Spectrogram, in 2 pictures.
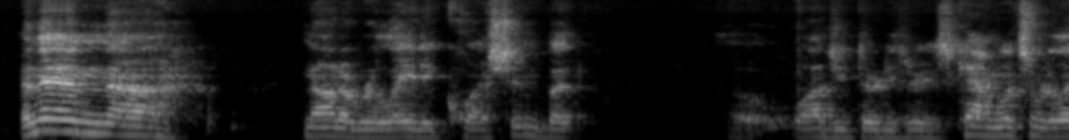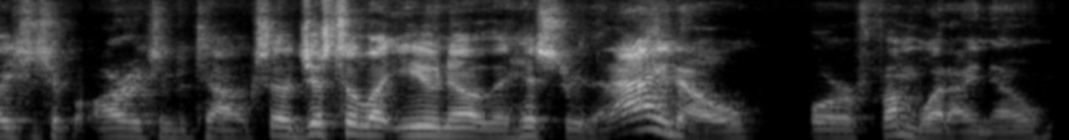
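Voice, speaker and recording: Bright-voiced man hosting a casual livestream. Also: medium pitch. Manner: explanatory, informal. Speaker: livestream host answering viewer questions.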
